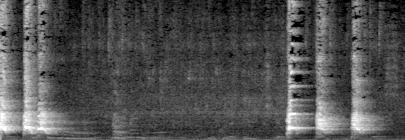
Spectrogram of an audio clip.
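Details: Pair of quick barks opening, then a pause with soft film sounds, then three more sharp barks spaced half a second apart, all from a toy poodle watching The Lion King.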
